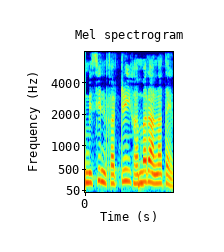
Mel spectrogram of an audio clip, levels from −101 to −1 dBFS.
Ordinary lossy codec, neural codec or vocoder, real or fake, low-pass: none; none; real; none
